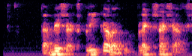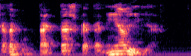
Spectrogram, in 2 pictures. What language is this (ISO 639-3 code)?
cat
